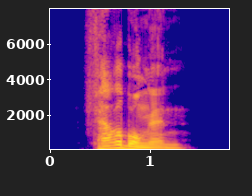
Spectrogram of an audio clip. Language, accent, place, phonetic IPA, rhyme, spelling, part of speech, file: German, Germany, Berlin, [ˈfɛʁbʊŋən], -ɛʁbʊŋən, Färbungen, noun, De-Färbungen.ogg
- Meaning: plural of Färbung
